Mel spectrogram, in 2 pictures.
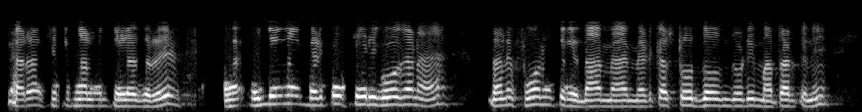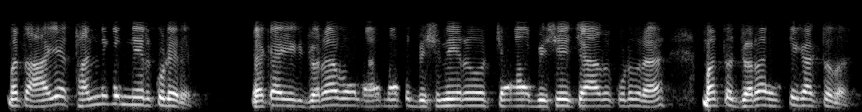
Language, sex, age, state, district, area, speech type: Kannada, male, 60+, Karnataka, Gulbarga, urban, conversation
